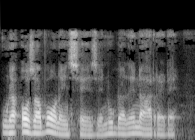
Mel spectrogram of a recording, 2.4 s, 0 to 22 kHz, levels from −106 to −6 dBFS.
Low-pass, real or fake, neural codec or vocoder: 9.9 kHz; real; none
